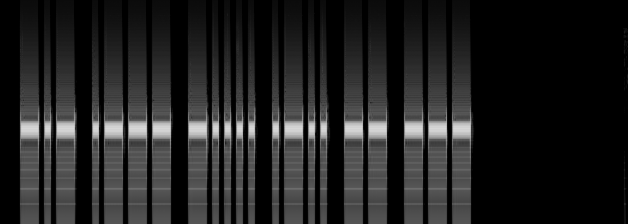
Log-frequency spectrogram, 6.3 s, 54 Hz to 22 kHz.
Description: Morse code, heard as a keyed tone, about 20 wpm, 700 Hz. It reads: KJ6LMO
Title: USA Callsign DE Callsign - 6 Characters - 20wpm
